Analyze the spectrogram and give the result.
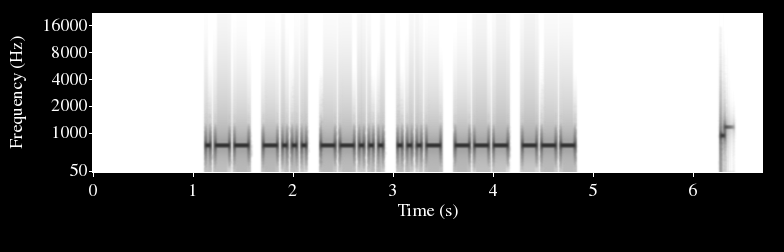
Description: Morse code, heard as a keyed tone, about 25 wpm, 700 Hz. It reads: WB7VOO
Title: USA Call Signs - 6 Characters - 2x Character Spacing - 25wpm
